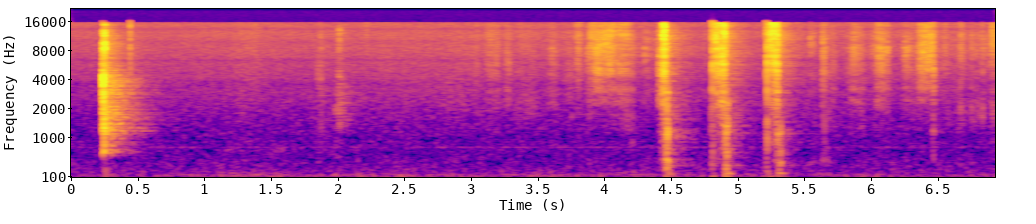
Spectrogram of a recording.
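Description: Hands handling small plastic squeeze bottles: a sharp click a moment in, then a soft rustle and three quick clicks near the end.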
